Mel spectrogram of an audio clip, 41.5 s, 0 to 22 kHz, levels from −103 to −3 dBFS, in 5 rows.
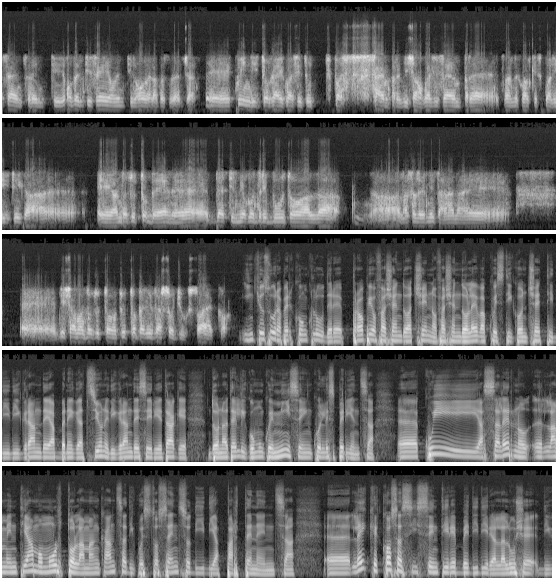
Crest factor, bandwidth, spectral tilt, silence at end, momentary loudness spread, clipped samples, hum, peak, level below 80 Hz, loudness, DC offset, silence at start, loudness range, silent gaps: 24 dB; 17.5 kHz; -4 dB/octave; 0 s; 11 LU; under 0.1%; none; 0 dBFS; -48 dBFS; -23 LUFS; under 0.1%; 0 s; 7 LU; none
